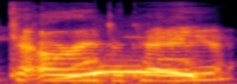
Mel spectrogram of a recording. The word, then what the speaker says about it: Kaori: And today I have my first female guest with me, Kor. I probably said your name wrong. I'm sorry. No, you said it right actually.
